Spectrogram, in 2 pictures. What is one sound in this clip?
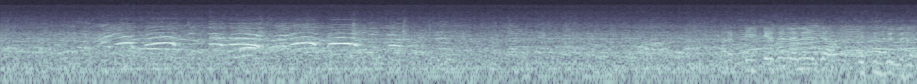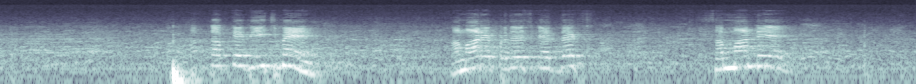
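A crowd of men chatter and call out nearby.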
